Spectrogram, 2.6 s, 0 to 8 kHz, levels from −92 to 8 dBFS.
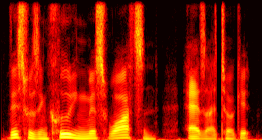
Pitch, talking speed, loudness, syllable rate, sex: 125 Hz, 205 wpm, -17 LUFS, 5.8 syllables/s, male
